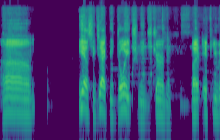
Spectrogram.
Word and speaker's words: Deutsch: grandmother was uh Pennsylvania Dutch, which is German. People don't know uh Pennsylvania Dutch is because they couldn't pronounce Deutsch or they mispronounced Deutsch.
